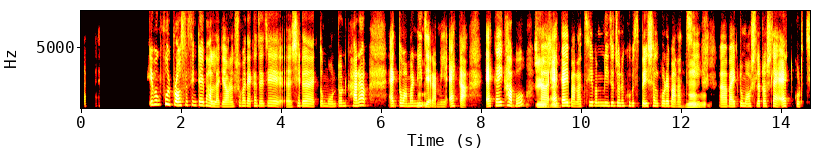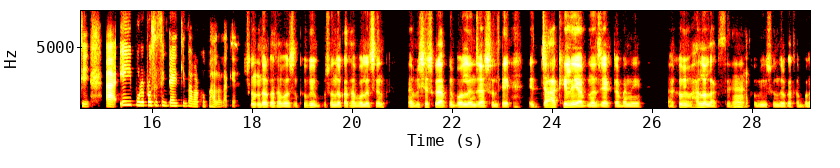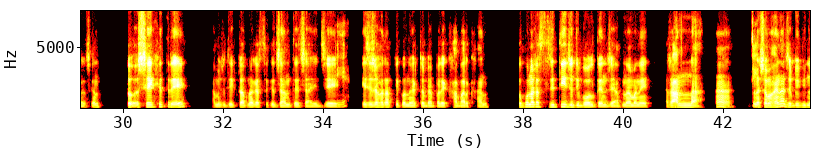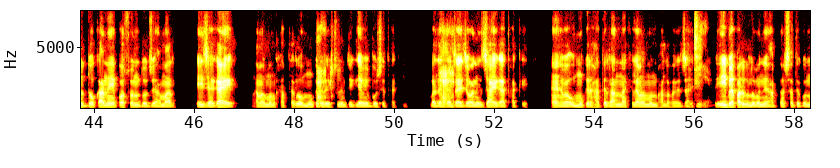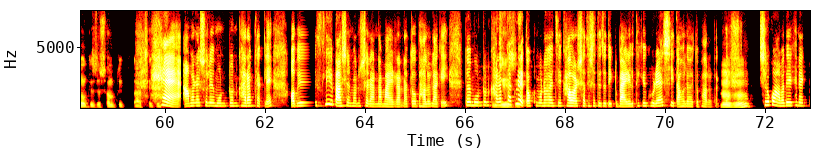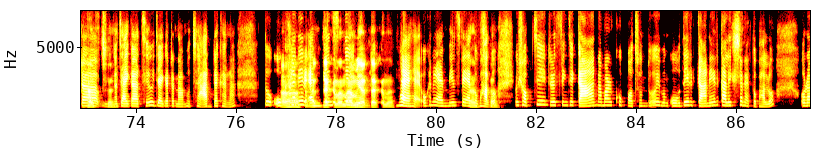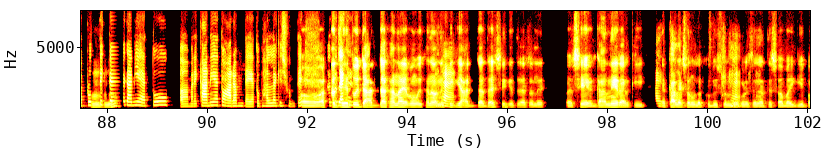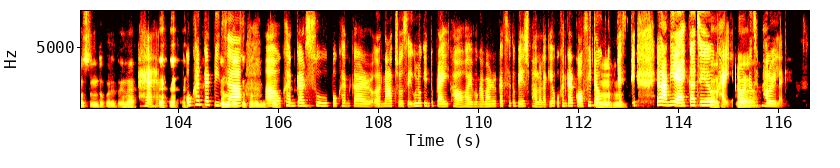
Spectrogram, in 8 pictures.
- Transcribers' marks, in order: unintelligible speech; other background noise; laughing while speaking: "আসলে এ"; in English: "অবভিয়াসলি"; horn; "আচ্ছা" said as "হাচ্ছা"; chuckle
- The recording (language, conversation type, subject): Bengali, podcast, মন খারাপ থাকলে কোন খাবার আপনাকে সান্ত্বনা দেয়?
